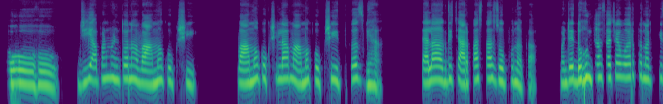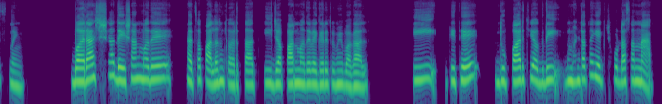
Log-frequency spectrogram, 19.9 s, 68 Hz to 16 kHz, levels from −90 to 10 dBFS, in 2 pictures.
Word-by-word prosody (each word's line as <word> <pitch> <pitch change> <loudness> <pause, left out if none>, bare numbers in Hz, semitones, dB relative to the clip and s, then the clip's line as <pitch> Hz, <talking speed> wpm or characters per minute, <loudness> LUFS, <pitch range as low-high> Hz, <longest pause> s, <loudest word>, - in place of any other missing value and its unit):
हो, 200 -2 +4
हो. 180 -5 0 0.3
जी 220 +7 0
आपण 255 +1 -1
म्हणतो 260 -1 +1
ना 255 -1 +2
वामकुक्षी 205 -1 0 0.7
वामकुक्षीला, 250 +4 +2
वामकुक्षी 230 +2 0
इतकंच 245 +3 -2
घ्या. 185 -2 0 0.6
त्याला 230 +4 +4
अगदी 240 +1 +1
4-5 205 +6 +2
तास 260 0 +2
झोपू 230 -1 -1
नका 195 -7 -2 0.4
म्हणजे 210 +4 +3
2 240 +4 +7
तासाच्या 275 +1 0
वर 280 0 0
तर 290 - -3
नक्कीच 255 +1 -3
नाही. 185 -4 -4 0.8
बऱ्याचशा 250 +6 +4
देशांमध्ये 255 +2 +2
त्याचं 235 -2 -5
पालन 205 +1 +2
करतात 190 0 -4
की 205 -1 -2
जपानमध्ये 200 0 +1
वगैरे 195 0 0
तुम्ही 195 0 -1
बघाल 180 -2 -1 0.7
की 245 +2 -2 0.2
तिथे 240 +5 +2 0.4
दुपारची 225 +3 +1
अगदी 230 +2 0
म्हणतात 230 +2 +1
ना 310 - -3
की 290 - 0
एक 250 -4 -1
छोटासा 230 -1 -3
नॅप 215 -6 0
230 Hz, 135 wpm, -20 LUFS, 200-250 Hz, 0.8 s, 2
